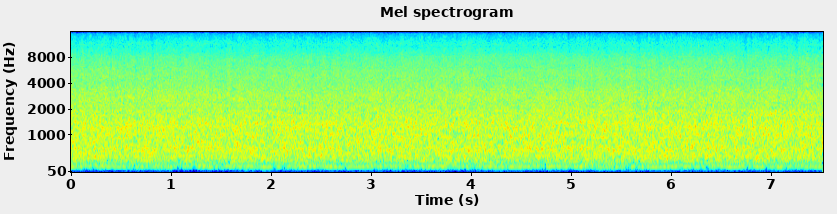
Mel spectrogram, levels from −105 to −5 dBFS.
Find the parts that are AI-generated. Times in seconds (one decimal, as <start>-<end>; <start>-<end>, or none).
0.9-2.2; 2.6-5.7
